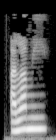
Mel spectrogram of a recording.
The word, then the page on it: alami: indonesian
